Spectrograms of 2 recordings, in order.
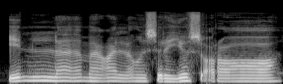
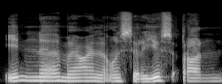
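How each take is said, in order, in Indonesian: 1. Kata terakhir berakhir dengan vokal a panjang. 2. Kata terakhir berakhir dengan bunyi n. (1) "Fathah tapi dibaca panjang" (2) "semula ron"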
